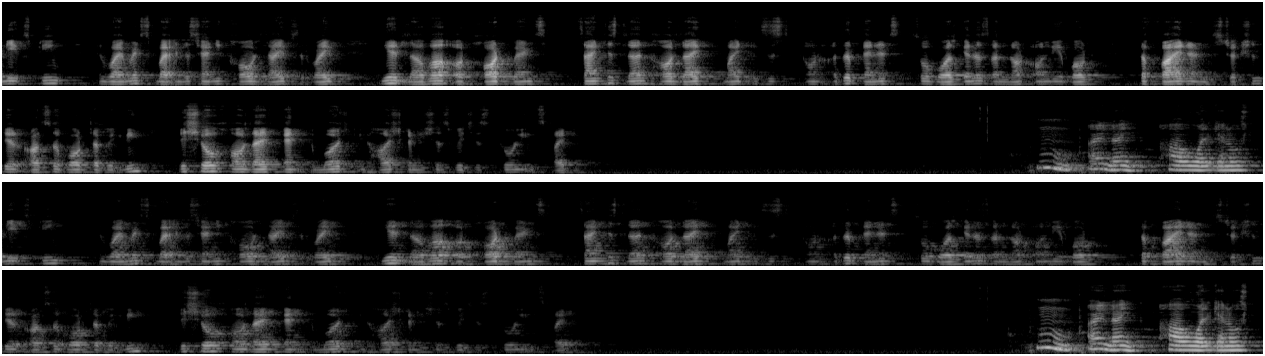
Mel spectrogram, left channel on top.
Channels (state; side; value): normal; both; correlation 0.67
